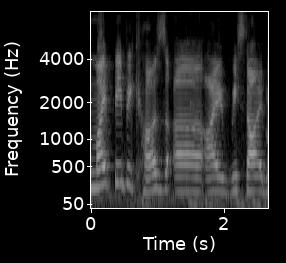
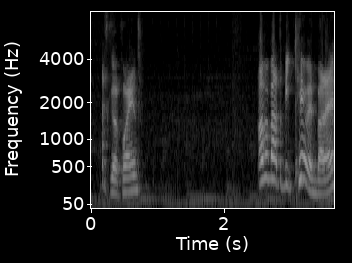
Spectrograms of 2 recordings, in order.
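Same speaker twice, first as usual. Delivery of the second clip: cartoonish, exaggerated Canadian accent. Trading friend and buddy lines with another speaker, in a South Park Canadian accent. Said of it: "speaking South Park Canadian now".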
